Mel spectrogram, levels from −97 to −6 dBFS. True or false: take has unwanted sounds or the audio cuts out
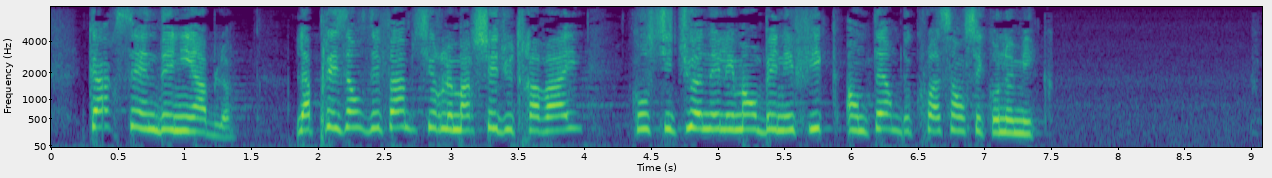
false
